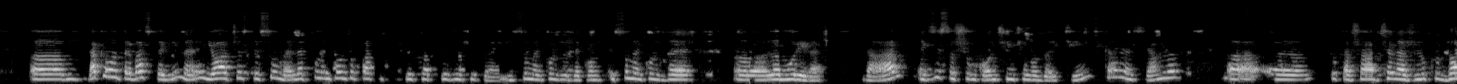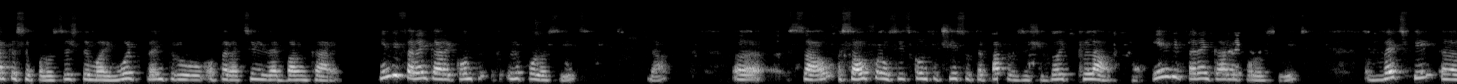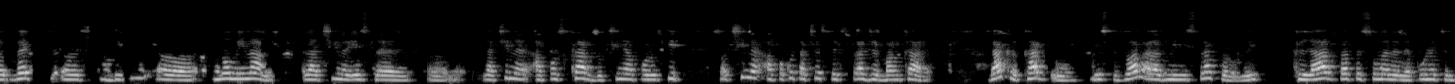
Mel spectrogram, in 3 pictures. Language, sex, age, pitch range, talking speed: Romanian, female, 40-59, 215-260 Hz, 140 wpm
